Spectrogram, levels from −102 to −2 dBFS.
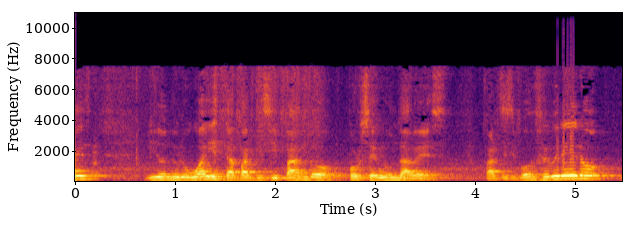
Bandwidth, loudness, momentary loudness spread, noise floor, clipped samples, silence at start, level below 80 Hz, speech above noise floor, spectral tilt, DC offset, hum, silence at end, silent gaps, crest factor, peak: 7.6 kHz; -14 LUFS; 14 LU; -34 dBFS; 0.2%; 0 s; -64 dBFS; 21 dB; -8.5 dB/octave; under 0.1%; none; 0 s; none; 14 dB; 0 dBFS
